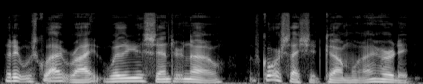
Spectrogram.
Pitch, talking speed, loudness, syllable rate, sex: 125 Hz, 270 wpm, -17 LUFS, 5.7 syllables/s, male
